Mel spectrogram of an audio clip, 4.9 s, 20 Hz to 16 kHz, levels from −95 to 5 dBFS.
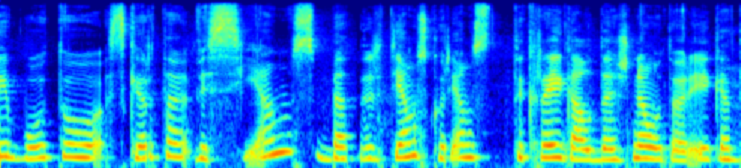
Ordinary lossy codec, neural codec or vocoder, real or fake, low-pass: AAC, 96 kbps; none; real; 14.4 kHz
